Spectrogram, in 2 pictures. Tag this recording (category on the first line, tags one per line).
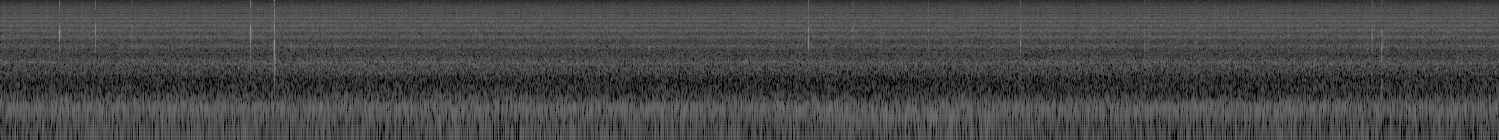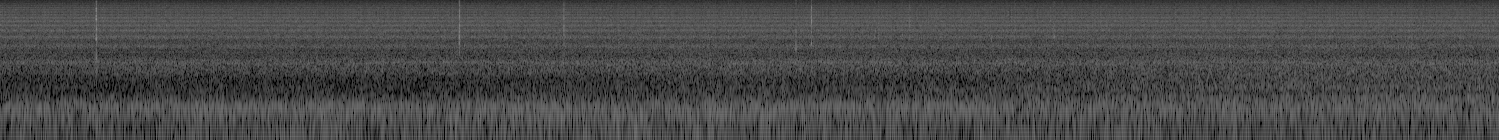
Soundscapes > Nature
alice-holt-forest
nature
meadow
soundscape
phenological-recording
field-recording
natural-soundscape
raspberry-pi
